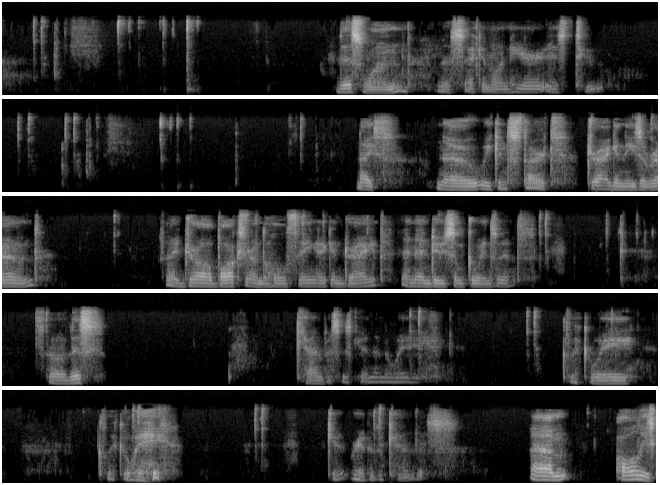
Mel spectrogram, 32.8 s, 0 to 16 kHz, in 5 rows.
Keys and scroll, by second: 0.6-1.8 typing, 7.8 typing, 11.1 ⟲, 25.8 ↻, 26.8 ↻.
